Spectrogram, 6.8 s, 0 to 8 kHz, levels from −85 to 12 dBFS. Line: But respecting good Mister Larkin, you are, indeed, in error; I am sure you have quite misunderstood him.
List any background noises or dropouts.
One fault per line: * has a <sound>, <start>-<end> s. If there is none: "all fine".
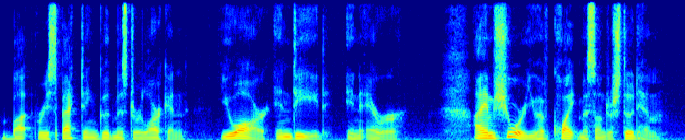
all fine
